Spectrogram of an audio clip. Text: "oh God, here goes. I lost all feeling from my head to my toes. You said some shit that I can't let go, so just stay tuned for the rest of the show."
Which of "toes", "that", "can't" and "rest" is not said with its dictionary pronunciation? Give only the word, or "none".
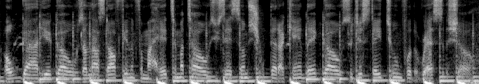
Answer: none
